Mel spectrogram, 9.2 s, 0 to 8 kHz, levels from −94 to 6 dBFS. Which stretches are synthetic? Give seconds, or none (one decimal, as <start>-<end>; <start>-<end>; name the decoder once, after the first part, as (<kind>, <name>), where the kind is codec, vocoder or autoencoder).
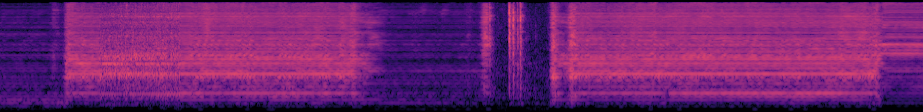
0.0-1.0 (vocoder, HiFi-GAN); 1.8-4.9; 5.5-9.2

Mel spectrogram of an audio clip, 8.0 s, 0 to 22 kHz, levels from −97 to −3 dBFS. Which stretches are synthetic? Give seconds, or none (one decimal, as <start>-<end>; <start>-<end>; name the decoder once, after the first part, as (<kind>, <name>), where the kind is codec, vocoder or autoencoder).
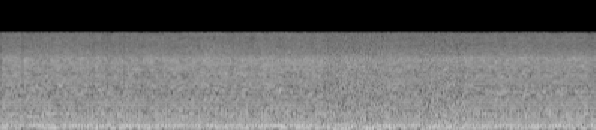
0.0-4.3 (vocoder, HiFi-GAN); 5.1-5.6; 6.2-8.0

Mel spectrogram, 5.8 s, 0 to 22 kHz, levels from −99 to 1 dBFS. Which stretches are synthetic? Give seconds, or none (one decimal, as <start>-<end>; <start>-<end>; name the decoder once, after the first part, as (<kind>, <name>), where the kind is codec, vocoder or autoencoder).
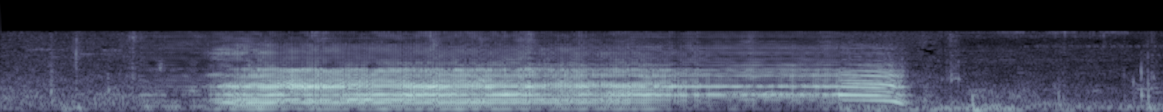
0.7-4.2 (vocoder, HiFi-GAN)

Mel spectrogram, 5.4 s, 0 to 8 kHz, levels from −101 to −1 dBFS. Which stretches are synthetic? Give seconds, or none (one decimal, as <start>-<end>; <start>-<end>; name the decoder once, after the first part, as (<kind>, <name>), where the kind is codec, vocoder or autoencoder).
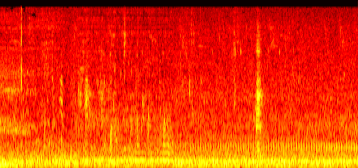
1.2-2.6 (vocoder, HiFi-GAN)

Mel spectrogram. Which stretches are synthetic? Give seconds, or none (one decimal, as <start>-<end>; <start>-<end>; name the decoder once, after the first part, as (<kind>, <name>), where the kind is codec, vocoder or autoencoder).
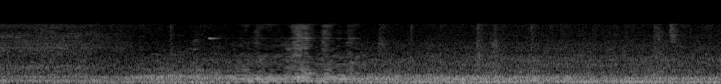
2.3-3.6 (vocoder, HiFi-GAN)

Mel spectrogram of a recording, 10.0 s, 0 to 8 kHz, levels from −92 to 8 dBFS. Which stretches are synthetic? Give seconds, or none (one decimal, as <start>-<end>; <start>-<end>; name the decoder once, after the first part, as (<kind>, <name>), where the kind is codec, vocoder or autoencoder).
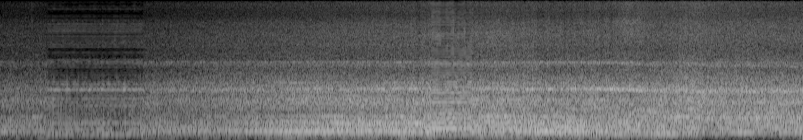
0.6-1.8 (vocoder, HiFi-GAN); 5.4-5.9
